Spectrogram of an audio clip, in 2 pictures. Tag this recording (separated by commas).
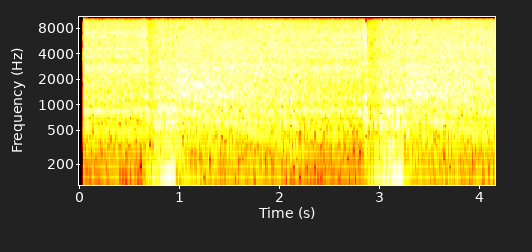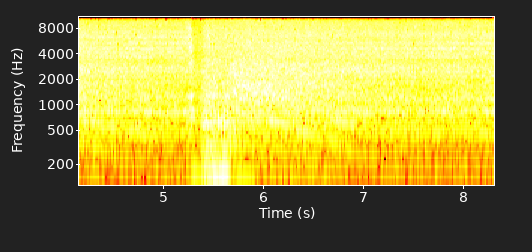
Engine, Vehicle, revving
